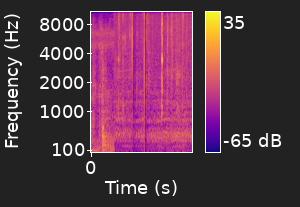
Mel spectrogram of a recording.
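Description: Scattered light clicks and crinkles of a cardboard product packaging card being handled and turned over in the hand, a few irregular ticks a second.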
